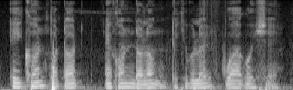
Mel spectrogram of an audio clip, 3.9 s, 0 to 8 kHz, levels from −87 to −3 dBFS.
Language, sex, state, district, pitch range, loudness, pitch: Assamese, male, Assam, Kamrup Metropolitan, 110-125 Hz, -23 LUFS, 115 Hz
